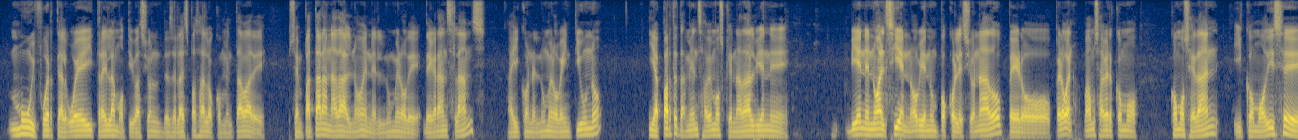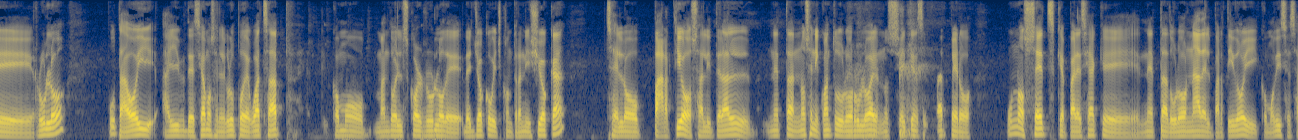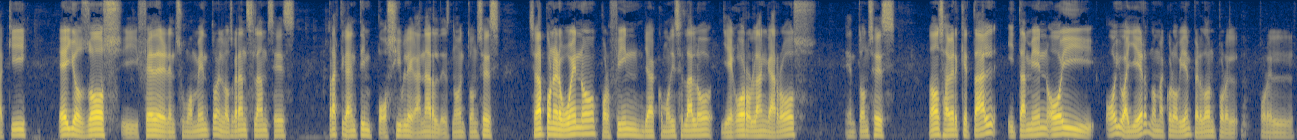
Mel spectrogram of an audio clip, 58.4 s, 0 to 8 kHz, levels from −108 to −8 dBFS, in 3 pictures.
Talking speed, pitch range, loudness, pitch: 170 wpm, 95-115 Hz, -21 LUFS, 105 Hz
